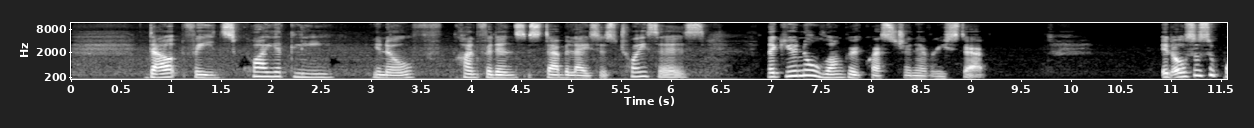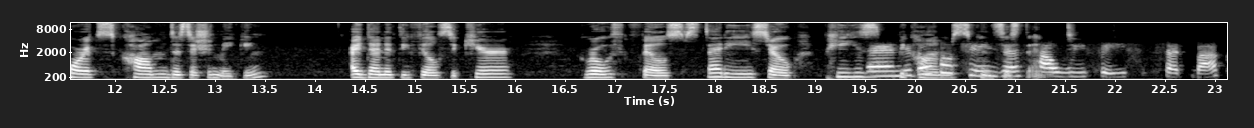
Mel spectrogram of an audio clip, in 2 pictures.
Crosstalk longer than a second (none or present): present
